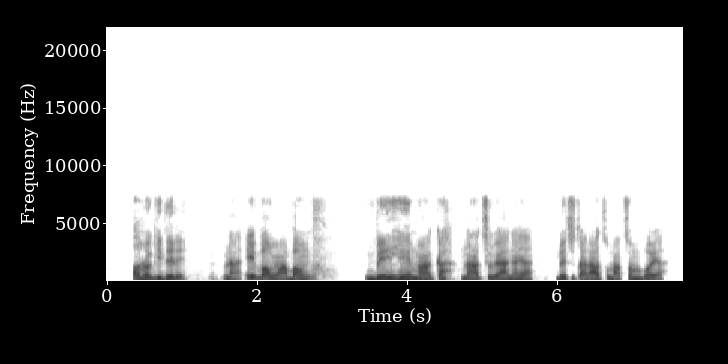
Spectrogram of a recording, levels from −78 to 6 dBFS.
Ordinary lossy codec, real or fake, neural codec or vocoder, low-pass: none; fake; codec, 16 kHz in and 24 kHz out, 1.1 kbps, FireRedTTS-2 codec; 7.2 kHz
